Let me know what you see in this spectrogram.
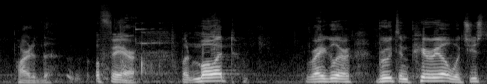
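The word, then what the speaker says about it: Moët: the time one is Moet Chandon people come and try to pronounce it Mo because it's French actually the name is a German descent so it's Moet much like Piper heik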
